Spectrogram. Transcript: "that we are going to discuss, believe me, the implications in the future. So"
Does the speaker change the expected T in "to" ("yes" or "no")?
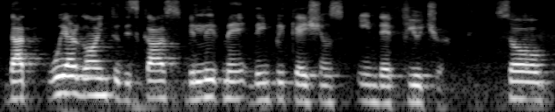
no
